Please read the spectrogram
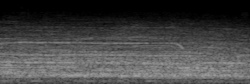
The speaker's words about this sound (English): Wow, I got booed by my own sound effects library.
